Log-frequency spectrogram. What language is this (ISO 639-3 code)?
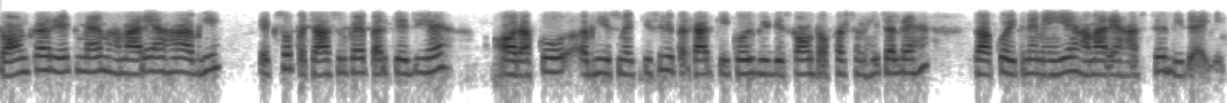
hin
